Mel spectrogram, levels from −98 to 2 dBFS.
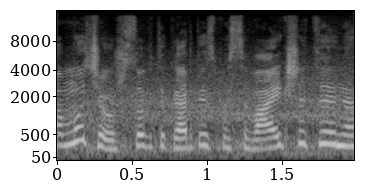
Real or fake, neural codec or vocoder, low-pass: real; none; 14.4 kHz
